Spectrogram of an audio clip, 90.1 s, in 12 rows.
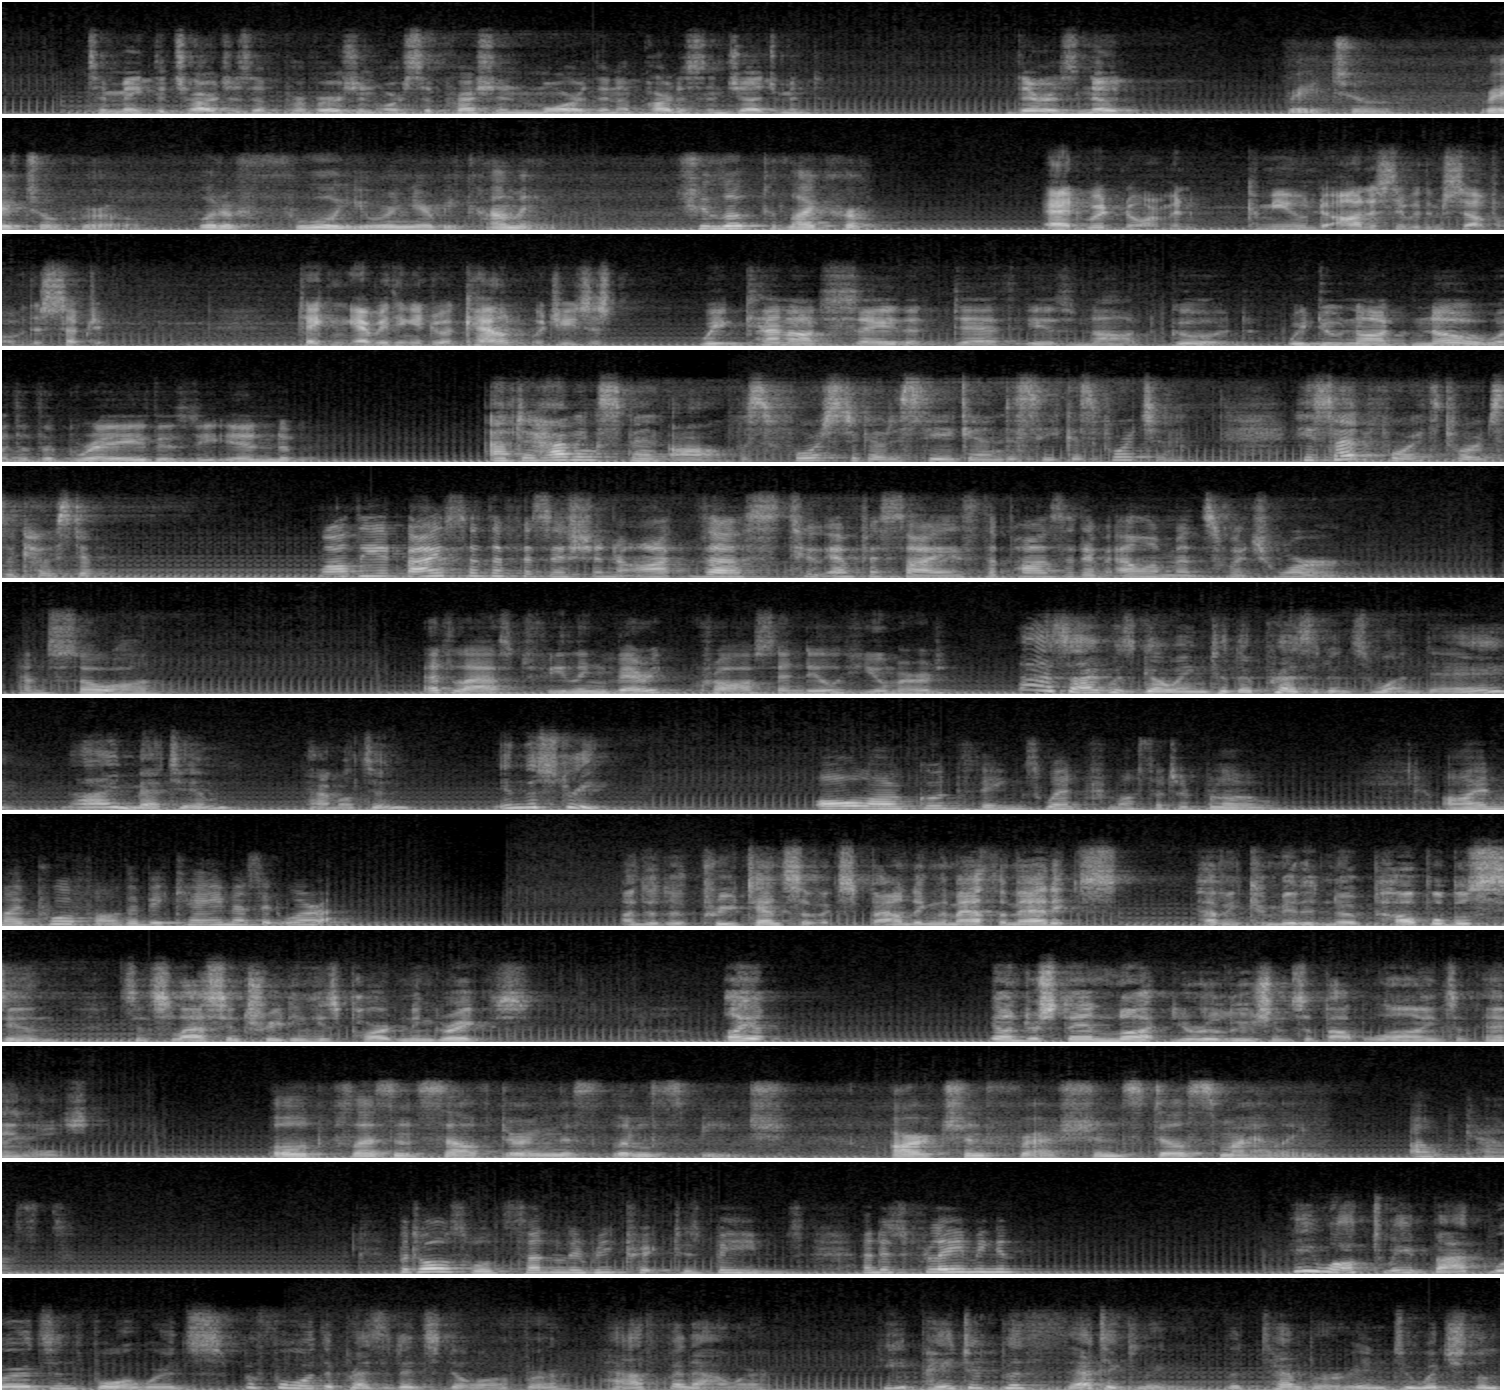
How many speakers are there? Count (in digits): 10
